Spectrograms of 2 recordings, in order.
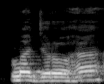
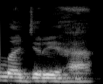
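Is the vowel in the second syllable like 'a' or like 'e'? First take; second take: a; e. First: The second syllable has an open 'a' vowel. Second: The second syllable has an 'e' vowel.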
